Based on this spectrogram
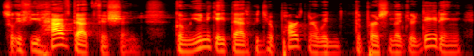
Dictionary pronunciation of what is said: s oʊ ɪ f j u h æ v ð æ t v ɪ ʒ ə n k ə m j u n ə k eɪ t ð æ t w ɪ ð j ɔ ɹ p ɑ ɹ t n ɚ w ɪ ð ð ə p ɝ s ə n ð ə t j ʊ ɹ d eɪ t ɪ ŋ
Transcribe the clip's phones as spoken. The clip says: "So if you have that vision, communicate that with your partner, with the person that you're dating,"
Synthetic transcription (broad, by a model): s oʊ ɪ f j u h æ v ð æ t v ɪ ʃ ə n k ə m j u n ə k eɪ t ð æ t w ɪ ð j ɔ ɹ p ɑ ɹ t n ɚ w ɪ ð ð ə p ɝ s ə n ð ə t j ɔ ɹ d eɪ t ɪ ŋ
